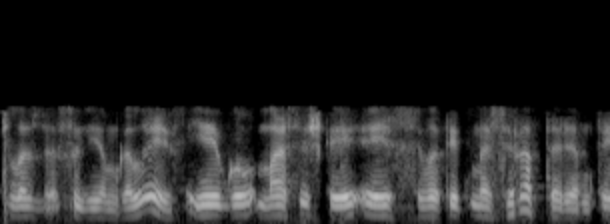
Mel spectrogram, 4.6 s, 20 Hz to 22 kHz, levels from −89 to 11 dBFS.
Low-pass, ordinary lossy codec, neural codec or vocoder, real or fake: 3.6 kHz; MP3, 32 kbps; codec, 16 kHz, 4 kbps, X-Codec, HuBERT features, trained on balanced general audio; fake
